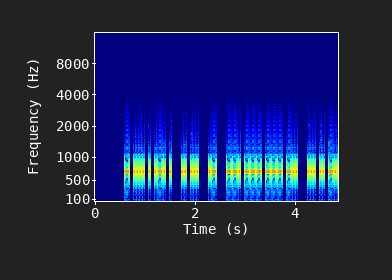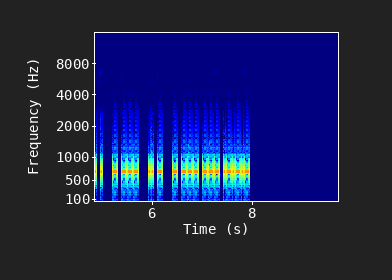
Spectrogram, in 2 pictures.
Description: Morse code, heard as a keyed tone, about 40 wpm, 700 Hz. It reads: THERE IS A GOOD SIDE TO IT TOO.
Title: Sentences from Top 1000 Words - Review Part 1 - 40wpm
